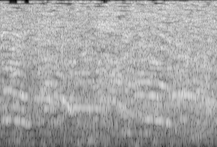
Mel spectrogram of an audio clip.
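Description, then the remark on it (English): A large football stadium crowd roars and chants "defense" loudly and steadily as it comes to its feet, a dense, continuous wall of massed voices with no break. “You hear the crowd chanting, defense, now they come to their feet.”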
